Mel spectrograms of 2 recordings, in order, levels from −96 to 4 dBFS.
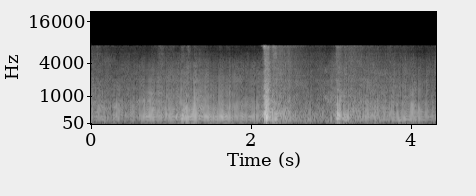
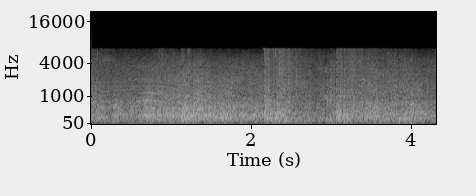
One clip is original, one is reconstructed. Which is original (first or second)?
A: second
